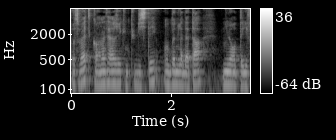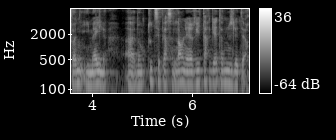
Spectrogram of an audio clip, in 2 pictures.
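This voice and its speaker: Words come from this man at a very fast pace. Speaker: business coach. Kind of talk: tutorial. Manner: animated.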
